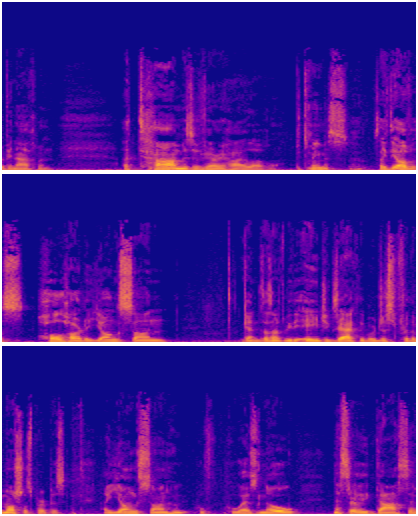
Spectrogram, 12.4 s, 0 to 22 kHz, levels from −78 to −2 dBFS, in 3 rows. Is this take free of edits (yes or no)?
no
